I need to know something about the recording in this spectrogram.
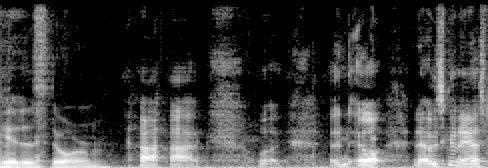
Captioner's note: chuckling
